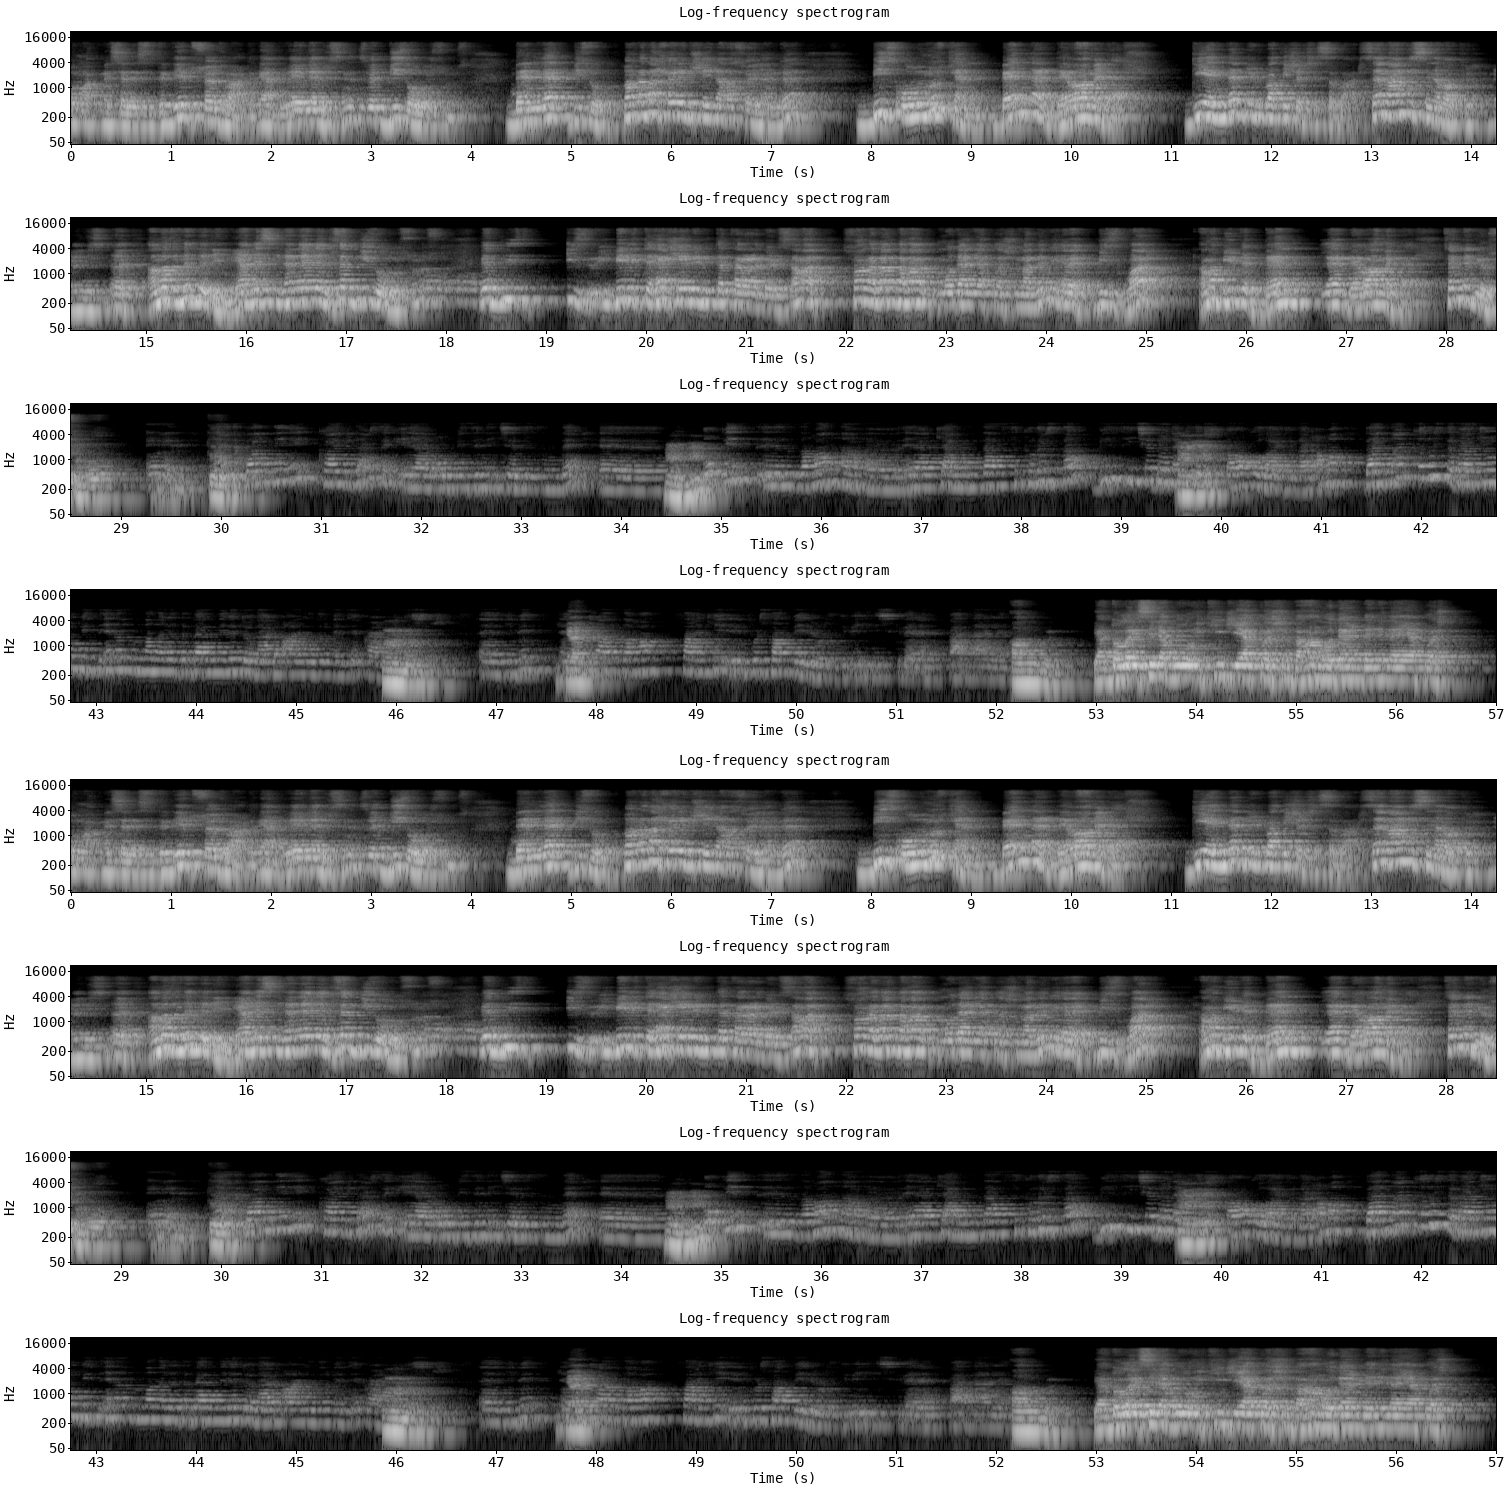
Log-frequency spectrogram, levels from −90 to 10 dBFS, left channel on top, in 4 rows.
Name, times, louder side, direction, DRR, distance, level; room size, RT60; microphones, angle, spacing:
voice 1, 0.0-3.9 4.4-7.3 7.9-10.7 11.1-17.8 18.3-18.7 19.2-25.1 25.5-28.9 29.4-30.1 34.4-34.8 39.6-39.9 45.9-46.3 47.7-48.0 52.2-52.6 53.0-56.5, left 1 dB, 25° left, -4 dB, 0.4 m, -21 dB
voice 2, 13.2-13.5 17.8-18.6 25.8-26.1 29.3-29.6 29.9-34.4 34.8-46.4 46.8-52.1, left 1 dB, 55° left, -5 dB, 1.2 m, -37 dB
4.1 x 3.3 x 2.5 m, 1.0 s
head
